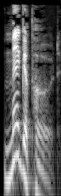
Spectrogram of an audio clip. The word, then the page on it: megapode: British English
